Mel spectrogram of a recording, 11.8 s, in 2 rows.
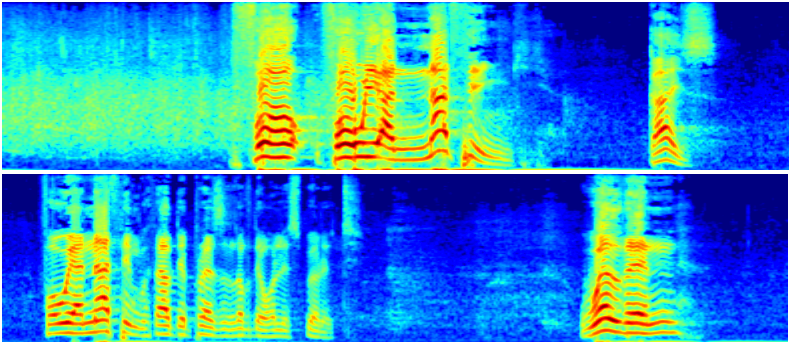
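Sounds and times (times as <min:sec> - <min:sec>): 
audience applause: 0:00.0 - 0:01.9
speech: 0:01.7 - 0:04.0, 0:04.9 - 0:05.4, 0:06.2 - 0:08.6, 0:10.3 - 0:11.1.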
